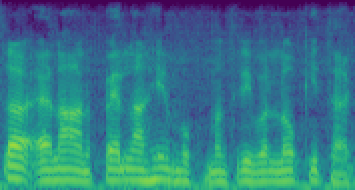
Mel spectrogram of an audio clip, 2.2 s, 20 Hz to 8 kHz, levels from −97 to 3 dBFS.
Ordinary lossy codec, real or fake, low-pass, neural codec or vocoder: Opus, 32 kbps; fake; 7.2 kHz; vocoder, 44.1 kHz, 80 mel bands, Vocos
